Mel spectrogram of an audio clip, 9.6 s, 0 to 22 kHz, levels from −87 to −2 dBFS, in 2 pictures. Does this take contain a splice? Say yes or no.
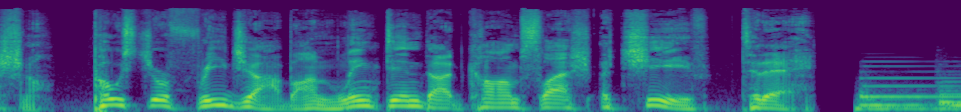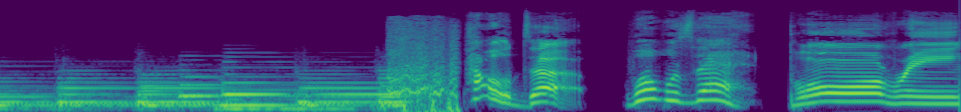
yes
